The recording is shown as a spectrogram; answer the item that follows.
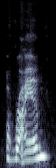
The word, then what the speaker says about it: Orion: Orin Palescar at your service. So I have one single clarification. Sorry, I said the name wrong. Orion Palescar. My bad. It's Orion.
